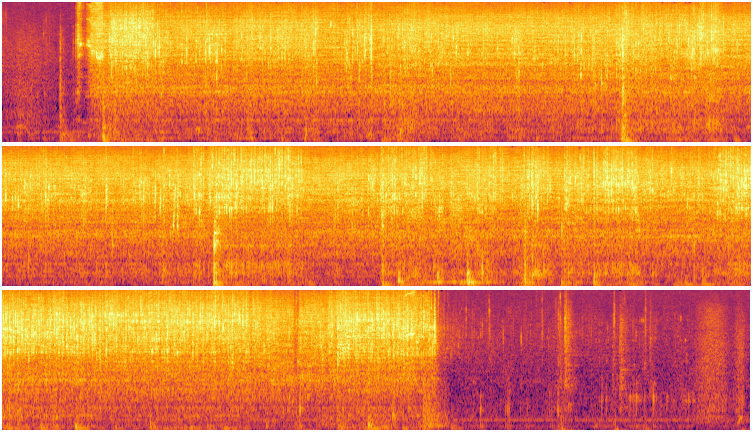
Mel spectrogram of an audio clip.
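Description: Kitchen tap running hard into a stainless steel sink onto a heap of smelt, with water splashing over the fish and a few sharp knocks. The water comes on about a second in and is shut off suddenly a few seconds before the end.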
